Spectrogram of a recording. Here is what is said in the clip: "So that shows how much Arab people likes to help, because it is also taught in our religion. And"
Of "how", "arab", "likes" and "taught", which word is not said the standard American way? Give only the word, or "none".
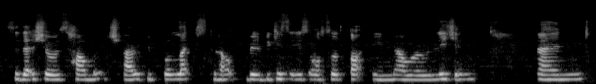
arab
